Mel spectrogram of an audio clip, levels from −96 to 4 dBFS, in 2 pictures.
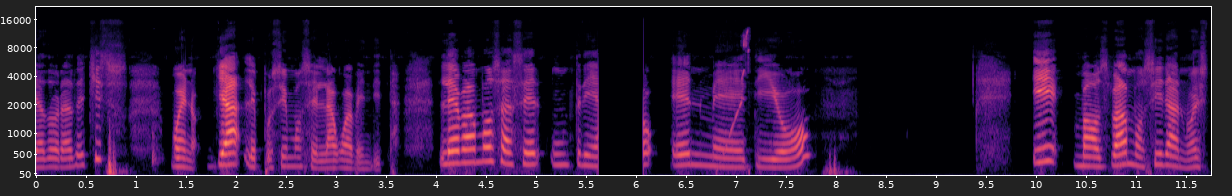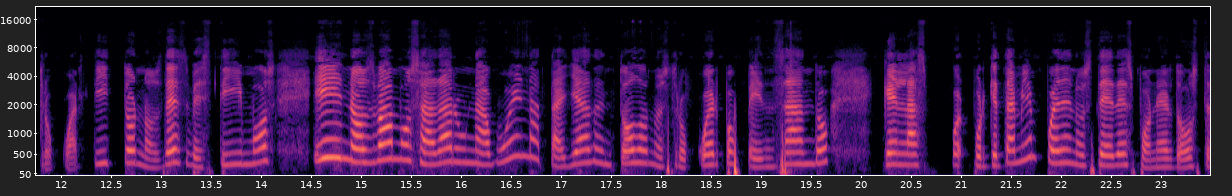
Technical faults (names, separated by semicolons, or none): audio dropout to silence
